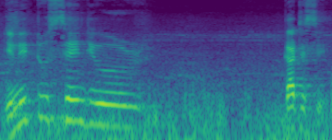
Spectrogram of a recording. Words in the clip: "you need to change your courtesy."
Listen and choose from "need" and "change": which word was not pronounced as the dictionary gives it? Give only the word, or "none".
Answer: change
